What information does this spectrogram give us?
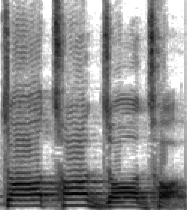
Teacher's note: আপনার দাঁতের শেষে তালুতে যে লাগতেছে জিহ্বাটা, ফলে এটাকে বলা হয় তালব্য ধ্বনি।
